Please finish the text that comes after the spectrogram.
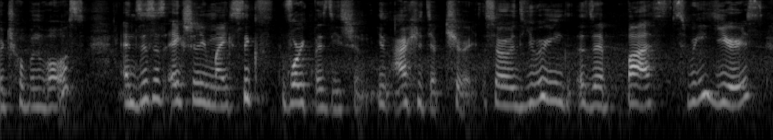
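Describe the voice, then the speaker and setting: Young woman, bright voice. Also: a little high, a little hiss or hum. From Russian-speaking. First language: Russian. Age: 20s. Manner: friendly, with nervous little laughs and non-native phrasing. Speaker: architecture student and vlogger. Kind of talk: casual educational talk to camera.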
